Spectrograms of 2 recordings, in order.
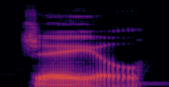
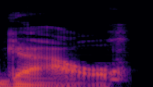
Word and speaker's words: gaol: Jail. Sammy was saying that you pronounce this jail. But I'm still gonna pronounce it Gaol.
